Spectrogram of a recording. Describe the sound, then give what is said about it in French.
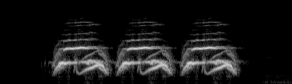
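Three wild, loud, hoarse screeching cries from a bird, each about half a second long and evenly spaced, with no other sounds around them. “se mit soudain à rouler de grands yeux, hérissa ses plumes, déploya ses vastes ailes, desserra son bec hideux et poussa trois cris sauvages d'une voix rauque et effrayante.”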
